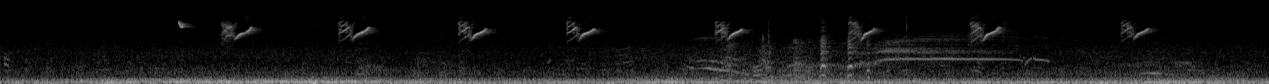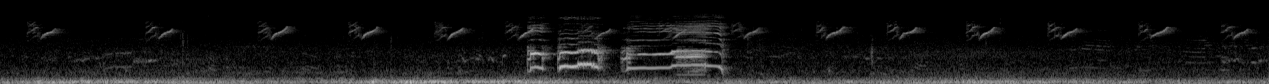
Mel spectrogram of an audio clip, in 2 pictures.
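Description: A small bird repeats a short, high, falling chirp about twice a second over a low rumble. About two-thirds of the way through, a rooster crows once, for about two seconds.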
